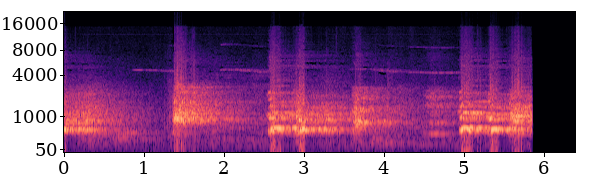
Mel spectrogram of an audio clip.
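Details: Several dogs barking in a dog lot in June, bursts of sharp, ringing barks overlapping, with a few yips, pausing briefly between volleys and ending abruptly.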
